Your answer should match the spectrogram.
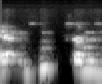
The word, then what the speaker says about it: Ayrton: years ago about when Ayrton made it into Formula One. He thought he better get his name right, so he asked him, and it's obviously correctly pronounced in Portuguese as Ayrton, and which probably isn't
